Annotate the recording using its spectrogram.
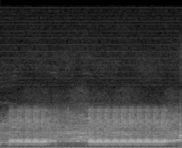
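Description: Electronic toy sound effect: a rapid machine-gun-like rattle in two bursts with a short break about halfway, over a steady low hum.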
